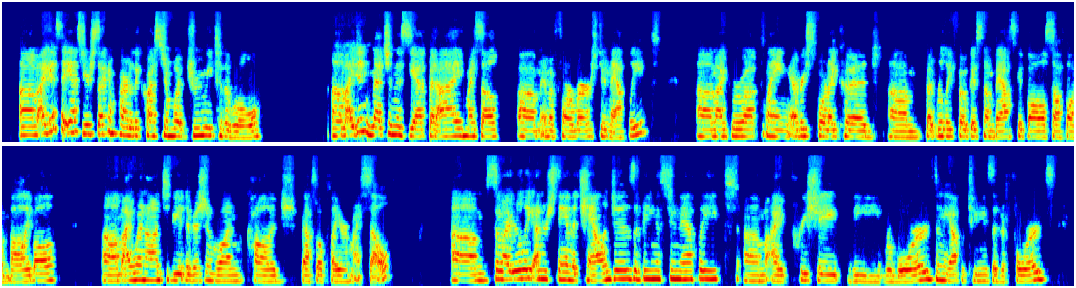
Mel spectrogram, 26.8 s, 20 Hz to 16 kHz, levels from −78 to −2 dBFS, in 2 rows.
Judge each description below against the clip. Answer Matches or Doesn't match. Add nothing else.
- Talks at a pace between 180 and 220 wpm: Matches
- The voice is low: Doesn't match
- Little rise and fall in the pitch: Doesn't match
